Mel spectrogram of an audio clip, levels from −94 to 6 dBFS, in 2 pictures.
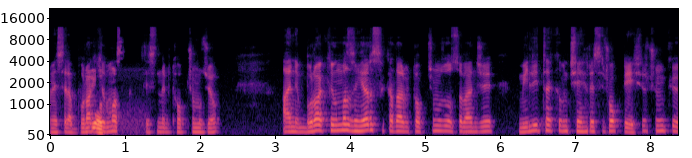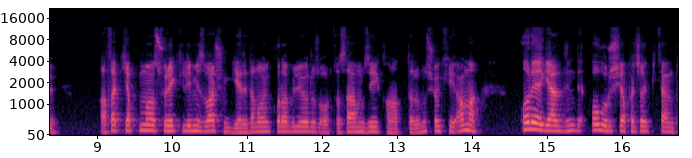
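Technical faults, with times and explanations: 0.93 to 1.21 s, speech suppressed in double talk: the speech dips sharply, by roughly 25 dB at its deepest, for around a fifth of a second in total within this span, then recovers. This is likely an echo canceller that could not separate the near talker from loudspeaker echo while both sides spoke at once, so it attenuated everything.
0.97 to 1.03 s and 1.21 to 1.26 s, echo leak: two brief, very faint scraps of a delayed copy of the speech surface, each lagging the original by 355 ms and sitting roughly 35 dB below it. The fixed lag and the low level point to residual loudspeaker pickup that the canceller failed to remove and sent back. A room reflection would arrive within tens of milliseconds and blend into the speech, not appear this late as separate fragments.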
